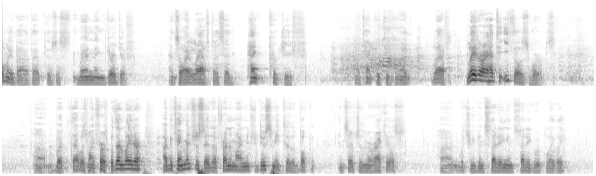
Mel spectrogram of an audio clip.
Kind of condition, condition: setting, live audience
